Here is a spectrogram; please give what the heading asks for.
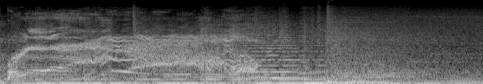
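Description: A person lets out a long, loud scream that rises and wavers in pitch for about two and a half seconds, then cuts off abruptly into a steady low hum and background noise.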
